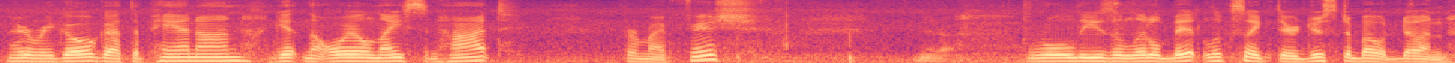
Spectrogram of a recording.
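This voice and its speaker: A man's voice: a little high, measured pace, dark tone, slight background noise, low-quality recording. A man casually talking through an outdoor cooking vlog, chatty and easygoing while he eats and cooks by a fire. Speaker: bushcraft vlogger.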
